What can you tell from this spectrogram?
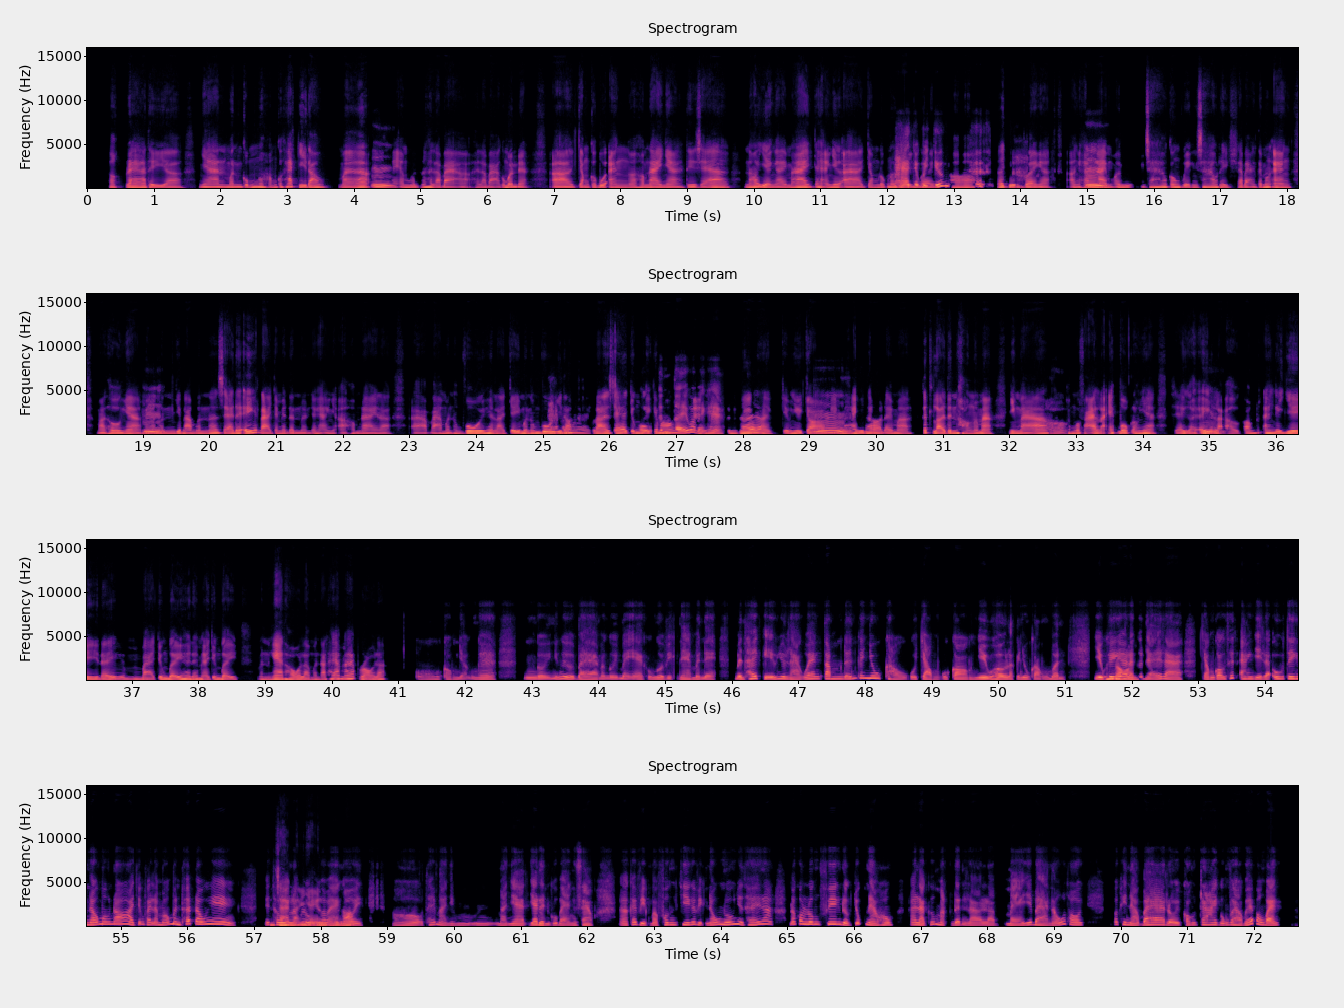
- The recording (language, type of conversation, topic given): Vietnamese, podcast, Bạn thường tổ chức bữa cơm gia đình như thế nào?
- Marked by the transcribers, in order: other background noise; "làm" said as "ừn"; laugh; "làm" said as "ừn"; tapping; background speech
